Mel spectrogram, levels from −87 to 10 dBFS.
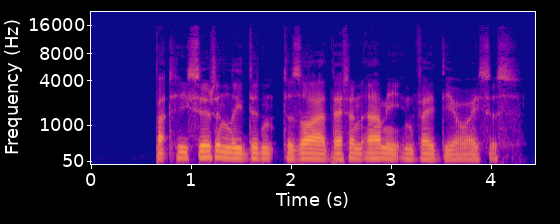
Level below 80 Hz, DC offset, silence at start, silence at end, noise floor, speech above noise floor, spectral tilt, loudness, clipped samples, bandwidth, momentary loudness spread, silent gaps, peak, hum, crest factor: -54 dBFS; under 0.1%; 0.65 s; 0.2 s; -82 dBFS; 61 dB; -7 dB/octave; -22 LUFS; under 0.1%; 16 kHz; 9 LU; none; -4 dBFS; none; 18 dB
